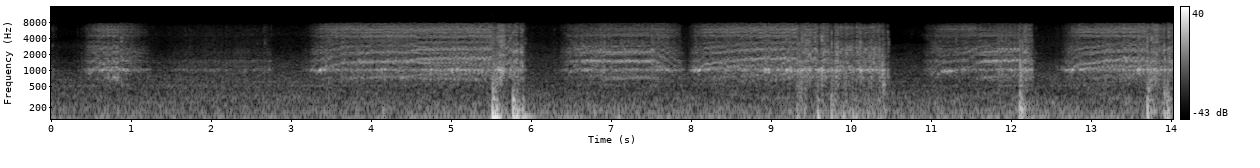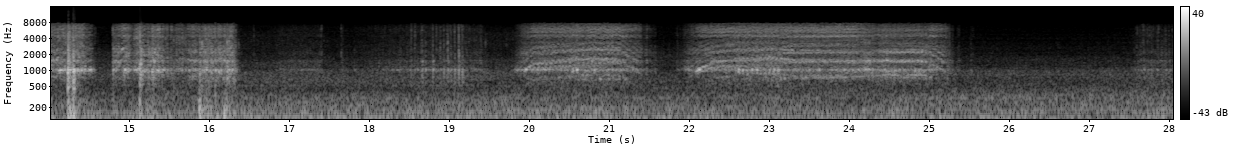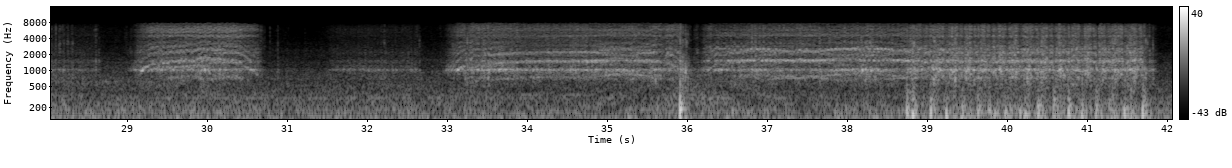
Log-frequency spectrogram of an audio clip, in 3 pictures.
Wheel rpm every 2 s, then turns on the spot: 40, 70, 180, 110, 150, 100, 140, 180, 60, 30, 110, 150, 130, 10, 80, 60, 80, 180, 150, 190, 160.
0-2 16-18 30-32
